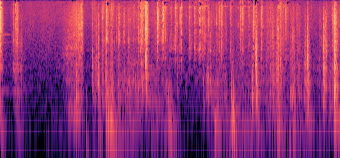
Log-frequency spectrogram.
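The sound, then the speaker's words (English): Someone opens a car door and gets in: keys jangle, clothing rustles, and a few sharp clunks and clicks from the door and seat come in an irregular burst, with no one talking. “Should I get in? Yeah, get in my car.”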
